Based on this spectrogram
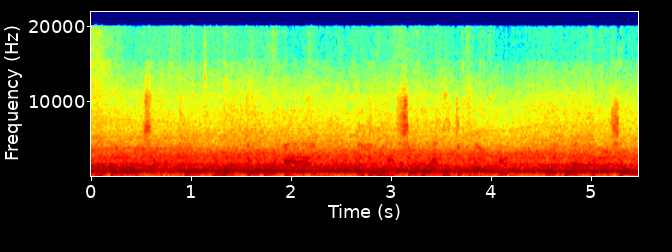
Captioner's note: cheering and APPLAUSE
